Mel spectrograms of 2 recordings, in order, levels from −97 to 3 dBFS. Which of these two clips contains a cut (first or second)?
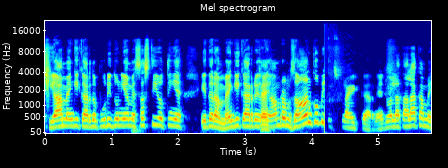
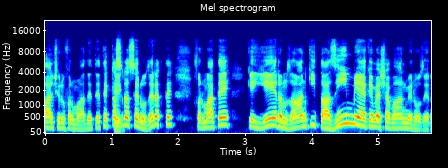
first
